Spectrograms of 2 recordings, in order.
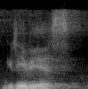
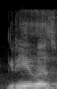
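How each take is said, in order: First: "grievous" wrongly said as GREE-vee-us; mispronunciation. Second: "Grievous" in two syllables, GREE-vus; proper pronunciation. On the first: Lecturer showing students' common mistake, mispronouncing "grievous" as GREE-vee-us. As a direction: slip an extra "ee" into "grievous" before "-us". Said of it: "it should be pronounced as grievous". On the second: Lecturer showing students the right word, proper pronunciation of "Grievous" as GREE-vus. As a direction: say "Grievous" with no extra "i" before "-ous". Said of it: "that is the proper pronunciation".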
